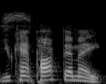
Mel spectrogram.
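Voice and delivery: high mock British accent; playful British passer-by impression. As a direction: put on a British accent, pitched well up. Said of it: "I have sort of an accent".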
